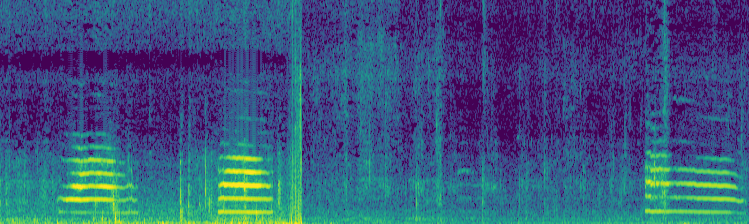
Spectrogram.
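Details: Newly arrived strange tomcat, a stray, meows three times: two loud harmonic calls a second or two apart, a quiet pause with faint distant sounds, then a final falling meow; low hum underneath.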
